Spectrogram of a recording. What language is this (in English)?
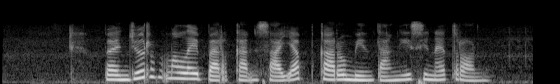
Javanese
